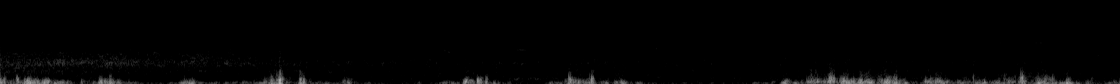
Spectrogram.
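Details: A pair of stock doves being affectionate with each other give deep, muffled cooing pulses in irregular bursts about a second apart, with quiet pauses between phrases and faint background rustle.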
